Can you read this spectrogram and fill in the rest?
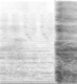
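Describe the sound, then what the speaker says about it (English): A single sharp cough bursts in abruptly after a moment of near silence, close and loud. "I'm about to cough."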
